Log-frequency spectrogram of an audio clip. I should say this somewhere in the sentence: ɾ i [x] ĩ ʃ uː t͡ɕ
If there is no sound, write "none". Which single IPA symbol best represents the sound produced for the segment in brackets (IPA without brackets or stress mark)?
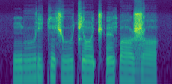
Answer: k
